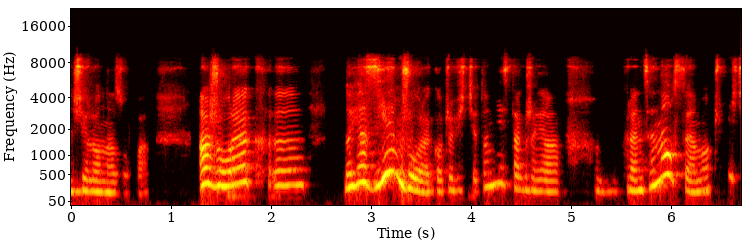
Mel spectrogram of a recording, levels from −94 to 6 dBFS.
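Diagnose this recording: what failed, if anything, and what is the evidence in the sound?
Nothing in the signal chain seems to have failed here, as there's no audible evidence of anything going wrong at any stage.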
